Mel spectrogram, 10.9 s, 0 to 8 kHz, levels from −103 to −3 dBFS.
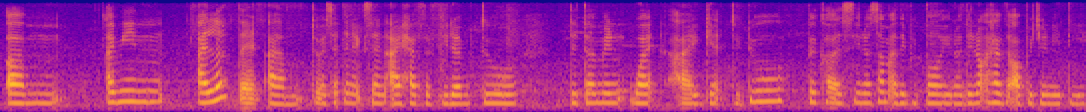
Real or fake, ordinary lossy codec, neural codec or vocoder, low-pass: fake; none; vocoder, 44.1 kHz, 80 mel bands, Vocos; 7.2 kHz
